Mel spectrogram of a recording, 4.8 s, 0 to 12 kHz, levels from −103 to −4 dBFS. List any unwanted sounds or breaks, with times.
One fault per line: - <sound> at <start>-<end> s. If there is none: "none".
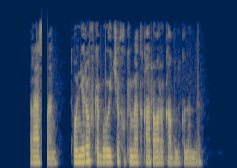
- dropout at 0.8-0.9 s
